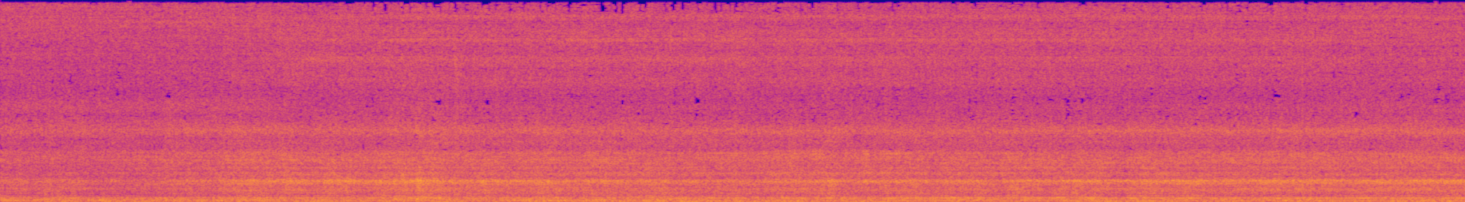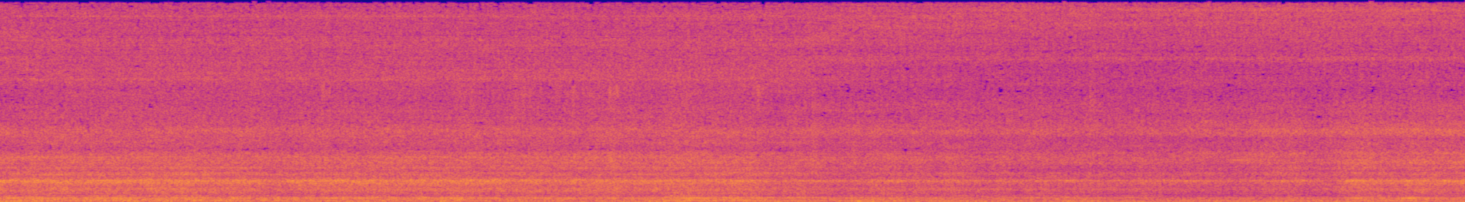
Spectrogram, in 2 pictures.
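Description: Passenger train running, heard from the rear door of the carriage: a steady rumble of wheels on the track with a faint high hum.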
